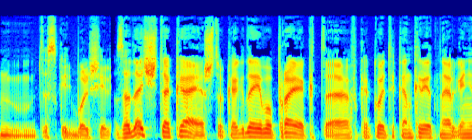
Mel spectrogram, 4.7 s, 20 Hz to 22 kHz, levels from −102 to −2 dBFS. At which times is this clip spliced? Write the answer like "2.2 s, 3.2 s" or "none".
1.1 s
